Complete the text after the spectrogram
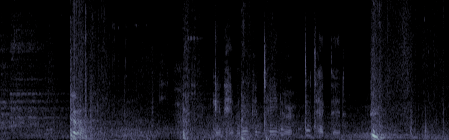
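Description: Heavy footsteps land with loud thuds on hard surfaces.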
